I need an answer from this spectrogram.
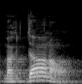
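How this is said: It is said with an American English accent. "アメリカだと"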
